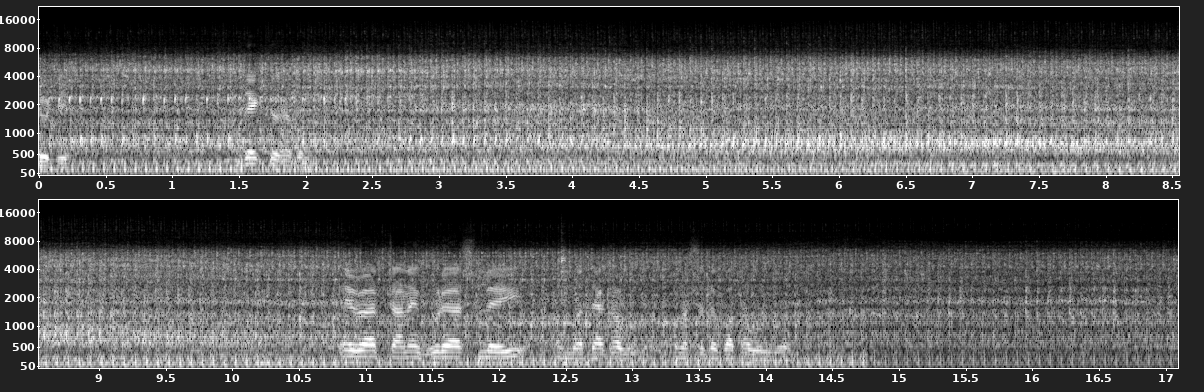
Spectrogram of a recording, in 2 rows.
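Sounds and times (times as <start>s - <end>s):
diesel engine chugging: 0.0s - 17.0s
wheels working through flooded field: 0.0s - 17.0s.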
